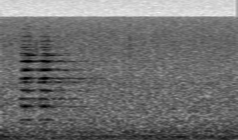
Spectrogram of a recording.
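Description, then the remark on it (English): A car horn gives two quick honks right at the start, then falls silent while a low, steady rumble of engine or road noise continues underneath. No one speaks. “Just like that, God blew the horn.”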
